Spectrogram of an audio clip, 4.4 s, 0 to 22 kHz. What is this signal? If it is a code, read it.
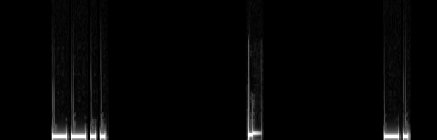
Morse code, heard as a keyed tone, about 25 wpm, 700 Hz. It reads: Z N
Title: Single Letters - Phonetic Pronunciation 25wpm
